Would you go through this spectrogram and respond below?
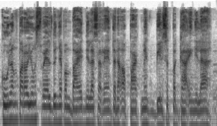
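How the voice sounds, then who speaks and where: A man's voice: mid-range voice, little pitch movement, brisk, soft background music, lightly acted. A man with a Filipino accent playing a lovestruck young suitor in a radio drama, earnest, hurt and defensive. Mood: lovesick, defensive. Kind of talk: radio drama acting in casual dialogue.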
